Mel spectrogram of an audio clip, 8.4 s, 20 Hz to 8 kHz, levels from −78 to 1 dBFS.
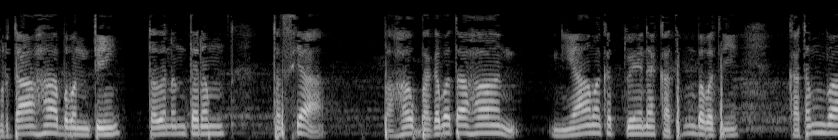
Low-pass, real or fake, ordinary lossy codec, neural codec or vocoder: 7.2 kHz; real; MP3, 24 kbps; none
